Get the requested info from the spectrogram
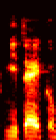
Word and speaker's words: Meetecho: But unfortunately, we were too ignorant at the time to realize that adding the H there actually made it make it sound like Miteco, which is how most people pronounce it right now. Even though actually we've heard a lot of different pronunciation, not only those. We've heard people call it like Micho, Mitecho, even Mastic ones, which surprised me quite a lot. But anyway, whatever you want to pronounce it, it's fine by us. I mean, Miteco is usually the way people pronounce it.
